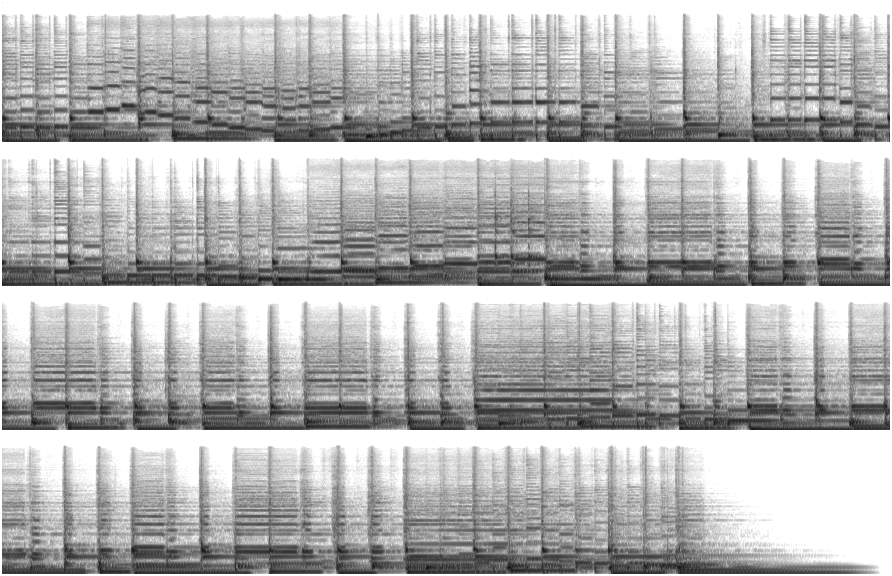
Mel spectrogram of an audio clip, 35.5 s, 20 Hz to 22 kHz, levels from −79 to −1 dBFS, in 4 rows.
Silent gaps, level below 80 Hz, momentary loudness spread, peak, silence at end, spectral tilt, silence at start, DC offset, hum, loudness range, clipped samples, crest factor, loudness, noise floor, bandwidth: none; -24 dBFS; 4 LU; -2 dBFS; 0.35 s; -6.5 dB/octave; 0 s; under 0.1%; none; 2 LU; under 0.1%; 14 dB; -16 LUFS; -36 dBFS; 15.5 kHz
